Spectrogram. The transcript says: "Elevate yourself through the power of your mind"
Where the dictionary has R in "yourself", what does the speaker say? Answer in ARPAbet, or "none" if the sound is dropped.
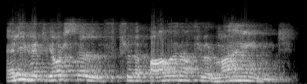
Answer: R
